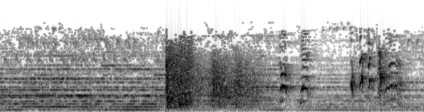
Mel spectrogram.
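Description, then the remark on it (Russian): A dog out hunting for game in a forest barks in two short bursts of a few sharp barks, moderately loud, following a single loud bang, with a steady low hum running underneath throughout. “Глупый пёс, не нашел птиц.”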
